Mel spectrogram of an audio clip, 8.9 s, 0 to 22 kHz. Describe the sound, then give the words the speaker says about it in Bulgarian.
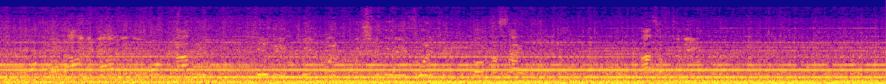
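Heavy construction machines working along a gas pipeline route give a loud, steady droning engine hum, with a voice speaking over it. “Над 1400 машини работят в момента, тежки машини.”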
